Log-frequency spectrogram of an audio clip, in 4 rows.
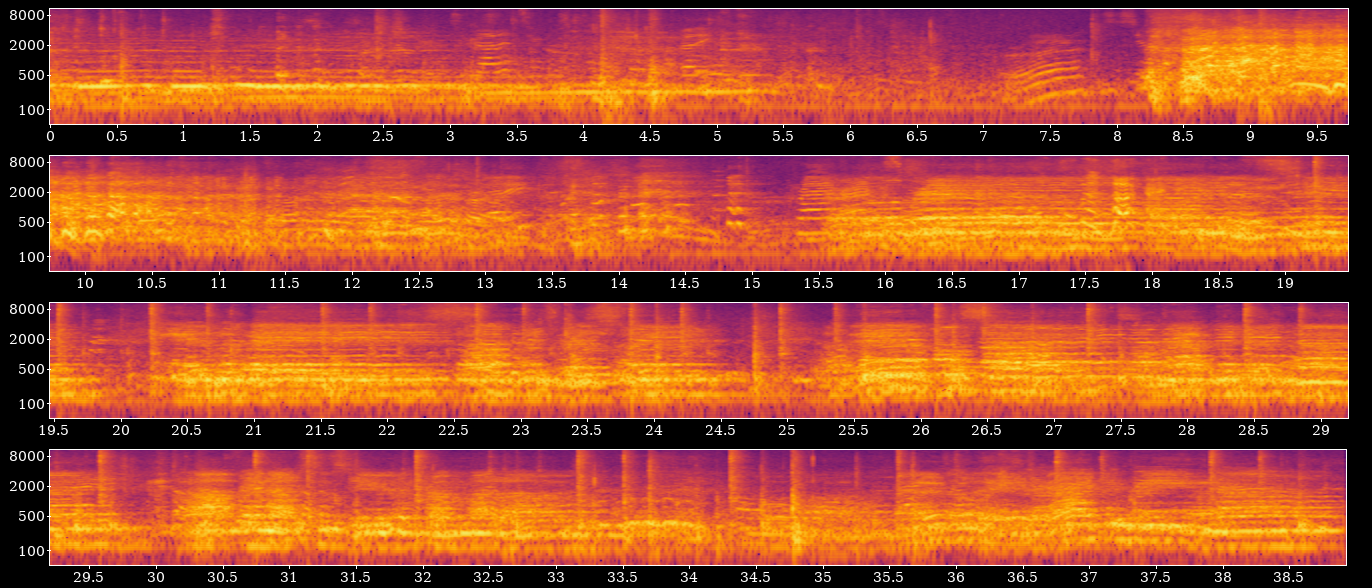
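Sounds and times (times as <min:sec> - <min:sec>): voices singing in chorus: 0:00.0 - 0:05.8, 0:08.3 - 0:14.3, 0:15.3 - 0:38.9.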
